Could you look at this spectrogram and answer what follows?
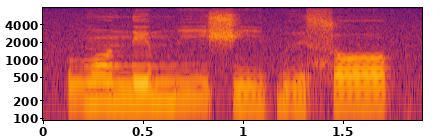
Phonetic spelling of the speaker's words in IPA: v ɔ̃˧ n e˧ m iː˧ ʃ iː˨ ɓ ɨ˨ s ɔ˧

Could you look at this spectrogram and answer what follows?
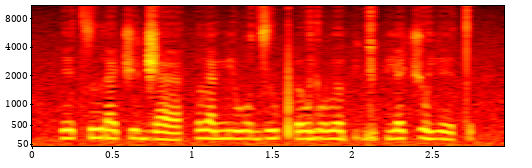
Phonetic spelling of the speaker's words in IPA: e t͡s ɯ ɾ æ t͡ʃ ɯ d͡ʒ æ | l æ mʲ ɔ w o d͡z ɯ pʼ ə o̯ j o l ə pʲ ə ɡ e pʲ æ t͡ʃ o j e t

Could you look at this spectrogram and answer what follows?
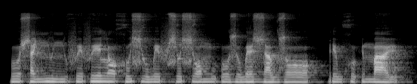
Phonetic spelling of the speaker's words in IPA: ʊ ɬ a ɲ ʊ ɲ ʊ f e f e l ɔ x ʊ ɕ ʊ w e f ɕ ɔ ɕ ɔ m u ʔ o z ʊ w ɛ ɮ a w z ɔ | ɾ ɪ w x ʊ ʔ ɪ m a ɪ̯

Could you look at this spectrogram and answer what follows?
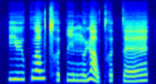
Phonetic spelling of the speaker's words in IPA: j yː˧ kʷ aː˥ w t͡sʰ ɵ˨ t̚ p iː˨ n ŋ ɵ˨˥ ɥ aː˨˩ w t̪ʰ ɵ˨˥ t̚ t̪ ɛː˨˧

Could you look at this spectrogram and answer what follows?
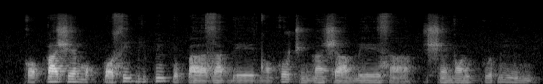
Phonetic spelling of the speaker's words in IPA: k ɔ˨ k͡p a˦ ʃ ɛ˦ m ɔ˧ k k͡p ɔ˨ s i˦ ɓ i˧ p ĩ˦ k͡p o˨ k͡p aː˨ z a˨ ɡ͡b eː˨ d ɔ̃˨ k o˦ t͡ʃ ĩ˨ n ã˧ ʃ aː˨ m eː˧ s ã˨ | ʃ ɛ̃˨ j ɔ̃˨ ɾ u˨ kʷ ə˧ ɓ ĩ˦˨ n

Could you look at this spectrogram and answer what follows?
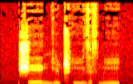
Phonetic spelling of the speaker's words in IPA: ʃ eː ŋ ɡ ĩː ʈ͡ʂʰ ĩː z ə s m ĩː

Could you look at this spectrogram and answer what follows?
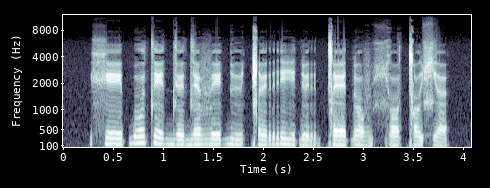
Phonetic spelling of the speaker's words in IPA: x e ɓ o t e d ɘ d ɛ v e ɠ ɨ ǁ ɘ r i ɗ ɨ r ǀ ɛ ɗ ɔ v ç ɔ ǀ ɔ ɕ ɐ

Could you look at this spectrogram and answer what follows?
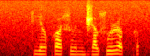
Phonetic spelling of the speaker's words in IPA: k i lʲ qʷ e ɬ ɯ n d͡ʒ a sʷ ə ɭ ʌ k

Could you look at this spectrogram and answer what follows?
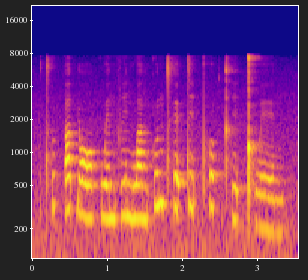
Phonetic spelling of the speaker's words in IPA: tʰ ɯ˥˩ k̚ ʔ a˥˩ t̚ j ɔː˧ k w e˧ n f i˧ n w a˧ ŋ k u˥˩ n tʰ e˦˥ ʔ t i˥˩ ʔ pʰ o˥˩ k̚ tʰ i˨˩ t̚ kʰ w e˨˩ n

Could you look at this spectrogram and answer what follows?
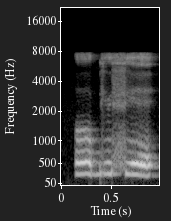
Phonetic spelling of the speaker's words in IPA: ɤ bʲ ʉ fʲ e

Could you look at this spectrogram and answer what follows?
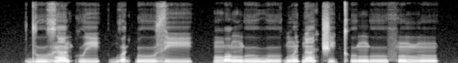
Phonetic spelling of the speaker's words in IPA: d uː˦ ɣ ã˦ kʷ i˦ | ɡʷ a˨ k͡p uː˦ z iː˦˨ | m ɔ˨ ŋ uː˦ w uː˨ ɡʷ ĩ˨ ɗ ã˨ t͡ʃ i˨ kʼ u˦ ŋ uː˦ f ũ˦ m ũ˨

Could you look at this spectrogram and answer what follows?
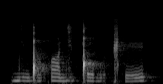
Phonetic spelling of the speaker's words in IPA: dʲ ũ ɡ͡ǃ õ qʷ ã dʲ a ǃ ʊ b o ǁʰ ẽ

